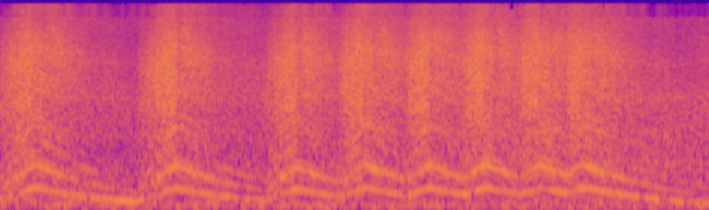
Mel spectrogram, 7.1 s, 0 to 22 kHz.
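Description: Toyota Supra MK3 engine in Forza Horizon 3 firing up and revving repeatedly, pitch climbing and dropping in a steady series of rises and falls, loud and close with no talk.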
